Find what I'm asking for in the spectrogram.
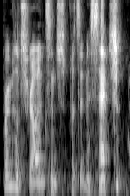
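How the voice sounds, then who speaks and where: A man's voice: mid-range voice, a bit bright, slight background noise. A man playing a tabletop game, casually improvising and narrating his character's actions. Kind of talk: casual improvised role-play.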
